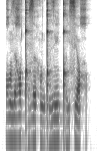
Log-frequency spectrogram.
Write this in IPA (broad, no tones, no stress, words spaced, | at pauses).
ʁɔ̃ziʁɔɡ͡ǃɒ zəhɔ̃ ɡ͡ǃɔ̃zʲɛ̃jɡ͡ǃœj sʲɒχ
